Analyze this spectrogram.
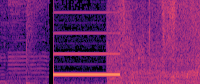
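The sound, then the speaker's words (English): A single steady electronic beep from a voicemail system, a clean high tone lasting under a second, followed by a low hiss of line noise. “oh, looks like we have a couple voicemails. See some red lights. I think it'd be nice to check in with a voicemail for a change.”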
